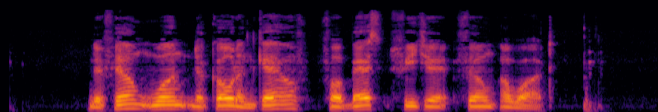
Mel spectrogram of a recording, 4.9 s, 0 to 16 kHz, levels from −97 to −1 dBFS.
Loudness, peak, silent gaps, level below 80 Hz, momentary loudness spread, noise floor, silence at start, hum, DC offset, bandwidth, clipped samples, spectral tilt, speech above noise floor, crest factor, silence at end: -28 LUFS; -12 dBFS; none; -68 dBFS; 9 LU; -67 dBFS; 0.7 s; none; under 0.1%; 10.5 kHz; under 0.1%; -6.5 dB/octave; 39 dB; 18 dB; 0.5 s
